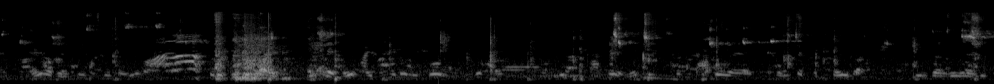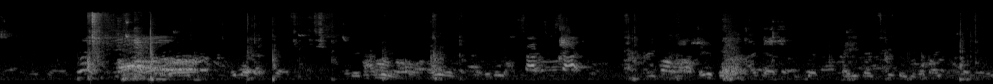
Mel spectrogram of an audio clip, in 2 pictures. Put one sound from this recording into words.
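A basketball bounces on a hard court with sharp thuds.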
